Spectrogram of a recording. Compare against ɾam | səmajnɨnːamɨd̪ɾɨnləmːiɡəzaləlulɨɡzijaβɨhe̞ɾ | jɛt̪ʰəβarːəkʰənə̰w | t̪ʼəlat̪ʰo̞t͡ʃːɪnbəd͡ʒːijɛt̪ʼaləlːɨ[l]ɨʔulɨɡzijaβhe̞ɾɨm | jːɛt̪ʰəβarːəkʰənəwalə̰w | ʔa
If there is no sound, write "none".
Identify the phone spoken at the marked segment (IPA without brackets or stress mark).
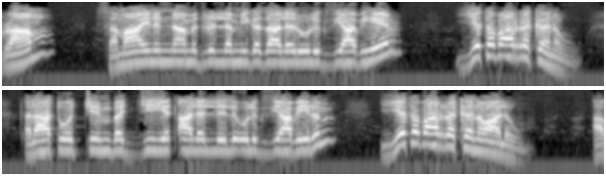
l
